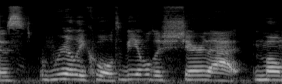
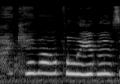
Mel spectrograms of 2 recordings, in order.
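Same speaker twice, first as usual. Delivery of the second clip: high, overwhelmed disbelief; can't believe the luck; squealing disbelief; 4 dB louder than usual. Retold or imitated. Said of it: "I'm just like".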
